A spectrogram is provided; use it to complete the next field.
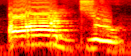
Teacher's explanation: Dissílaba. E é paroxítona porque a penúltima sílaba é a mais forte.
